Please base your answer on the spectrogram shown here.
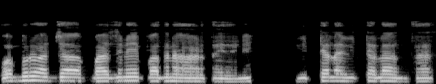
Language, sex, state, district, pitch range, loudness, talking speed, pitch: Kannada, male, Karnataka, Dharwad, 150-170 Hz, -15 LUFS, 125 wpm, 160 Hz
